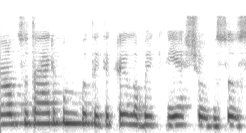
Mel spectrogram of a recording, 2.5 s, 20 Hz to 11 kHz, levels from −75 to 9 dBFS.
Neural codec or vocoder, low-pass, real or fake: none; 7.2 kHz; real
